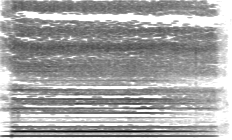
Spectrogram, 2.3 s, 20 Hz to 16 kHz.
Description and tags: KT LA C4
Warming up. LA! C4. Recording chain Rode NT1-A (mic) - Sound Devices MixPre (preamp) - Audigy X-FI (A/D).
